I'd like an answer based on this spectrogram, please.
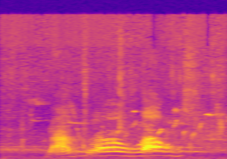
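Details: Domestic cat making funny, weird noises while enjoying catnip: one drawn-out, wavering yowl lasting just over a second, its harmonic tone bending up, dipping, then rising again to a brighter peak before fading, over faint low background hiss.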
